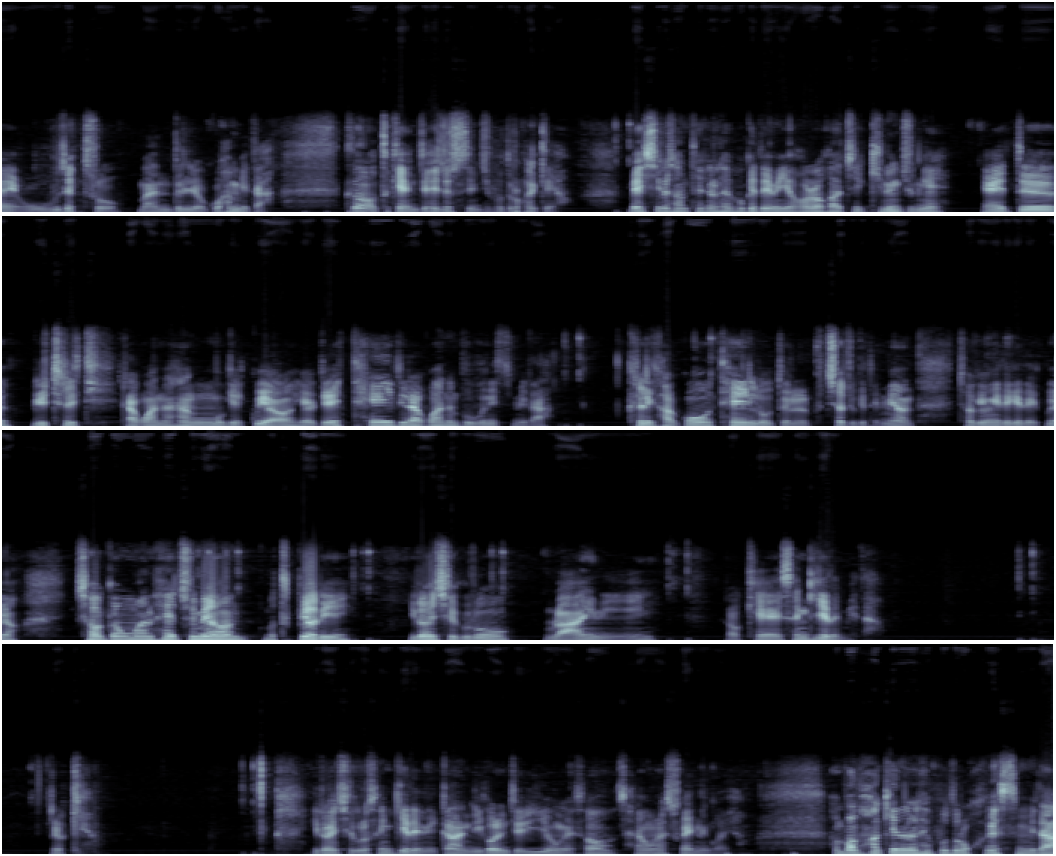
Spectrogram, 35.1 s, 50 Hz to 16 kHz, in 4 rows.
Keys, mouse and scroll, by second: 0.7 alt+click, 0.7 alt+right click, 5.0 alt+click, 13.3 click, 14.4 click, 19.0 click, 19.3 click, 20.3 click, 21.5 click, 23.0 click, 25.9 click, 26.5 click, 28.2 click.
